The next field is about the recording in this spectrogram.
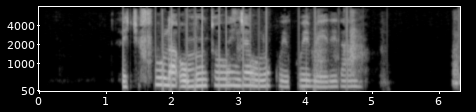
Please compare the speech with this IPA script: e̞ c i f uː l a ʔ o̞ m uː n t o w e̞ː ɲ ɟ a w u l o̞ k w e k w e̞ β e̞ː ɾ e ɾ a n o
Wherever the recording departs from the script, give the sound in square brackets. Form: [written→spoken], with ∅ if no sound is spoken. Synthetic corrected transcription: e̞ c i f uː l a ʔ o̞ m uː n t o w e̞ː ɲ ɟ a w u l o̞ k w e k w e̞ β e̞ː ɾ e ɾ a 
